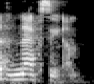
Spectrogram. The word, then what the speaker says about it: NXIVM: It's actually spelled like NXIVM, but it's said NXIVM.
